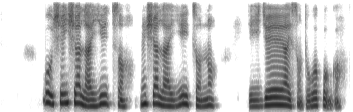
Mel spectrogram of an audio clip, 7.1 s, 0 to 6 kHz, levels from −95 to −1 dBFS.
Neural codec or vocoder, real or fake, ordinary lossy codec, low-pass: codec, 24 kHz, 0.9 kbps, DualCodec; fake; none; 5.4 kHz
